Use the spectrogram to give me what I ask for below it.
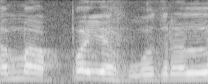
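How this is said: It ends sounding unfinished, continuing on.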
